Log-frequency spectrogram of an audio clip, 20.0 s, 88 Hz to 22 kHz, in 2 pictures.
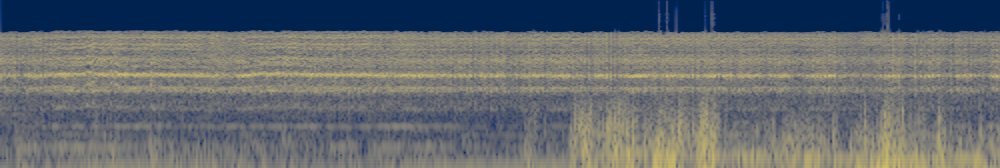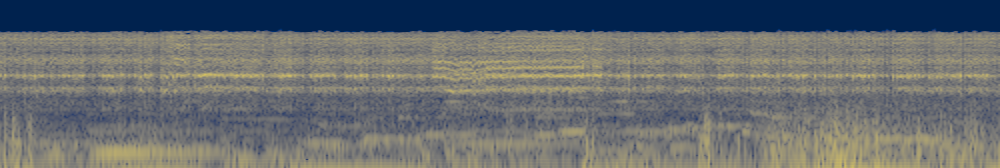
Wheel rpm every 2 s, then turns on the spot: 160, 160, 160, 160, 160, 160, 160, 160, 170, 160.
none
